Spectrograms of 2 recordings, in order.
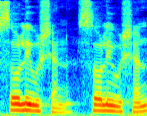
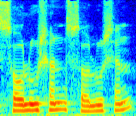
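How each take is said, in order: First: সলিউশন said as "so-lyu-shan", with a y-glide; correct pronunciation. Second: সলিউশন said as "so-lu-shon", with a plain "lu"; common mispronunciation. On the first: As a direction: put a clear "lyu" in the middle of সলিউশন. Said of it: "উচ্চারণটা ভালো করে শোনো". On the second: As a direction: drop the y-glide from সলিউশন, making it "so-loo-shon". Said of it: "অনেকেই ভুল করে, এটাকে বলে". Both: Shown as a demonstration.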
